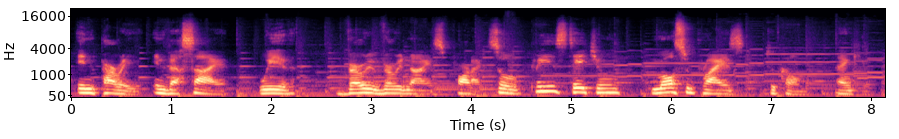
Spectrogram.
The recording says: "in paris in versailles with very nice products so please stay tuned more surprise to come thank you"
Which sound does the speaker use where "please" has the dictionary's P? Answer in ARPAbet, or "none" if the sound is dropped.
P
